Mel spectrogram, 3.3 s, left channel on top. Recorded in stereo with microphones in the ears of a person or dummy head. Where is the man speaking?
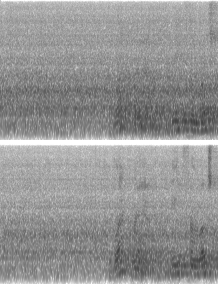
80° right, 0.8 m.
